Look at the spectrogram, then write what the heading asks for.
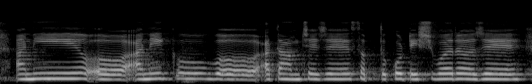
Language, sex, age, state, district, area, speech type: Goan Konkani, female, 18-30, Goa, Canacona, rural, spontaneous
